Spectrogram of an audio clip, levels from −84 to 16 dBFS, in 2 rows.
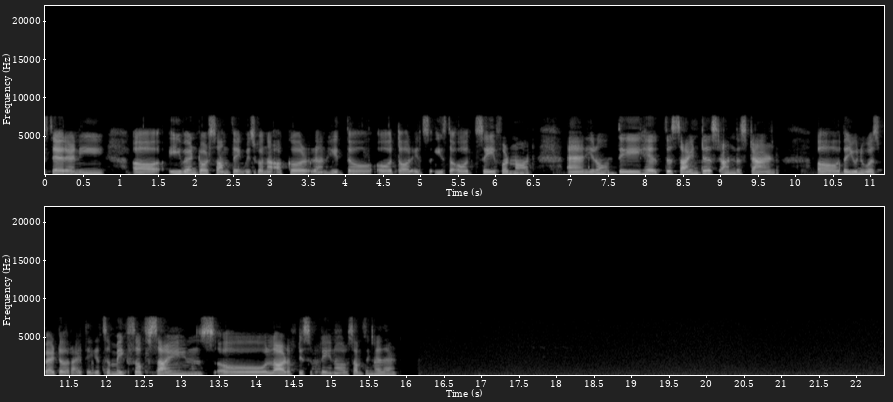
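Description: From the start to 1.79 s the room background sinks away and comes back, the quiet under the speech falling by about 40 dB for roughly a second in total. This is background gated by the echo canceller: while the far end's loudspeaker audio was playing, the canceller pulled the microphone down hard and released it afterward. From 1.08 s to 13.23 s a faint copy of the speech trails the original by 282 ms, sitting roughly 20 dB below it. That is an echo leak, likely from a loudspeaker on the other side whose echo canceller let part of what its microphone heard get sent back. Inside that stretch the same gating returns from 3.89 to 7.66 s, with about a second and a half of the background dipping by about 40 dB, and from 9.32 to 11.19 s for under a second. It comes again from 13.28 to 16.16 s, about a second of affected background, and during that passage the delayed echo briefly resurfaces from 14.74 to 14.88 s at the same 282 ms lag and low level. 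Nothing is heard above 8 kHz, consistent with the call's microphone processing, which is expected there.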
